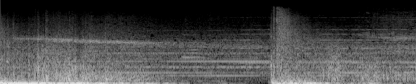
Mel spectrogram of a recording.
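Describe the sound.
Fireworks exploding in the sky: one sharp, loud bang breaks through a steady low rumble, and the noise stays fuller and louder after the burst.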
